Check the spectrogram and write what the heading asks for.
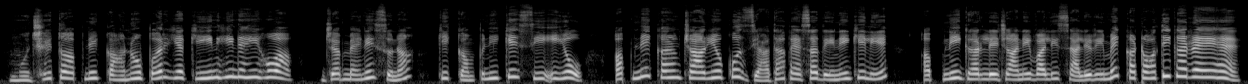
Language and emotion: Hindi, surprised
